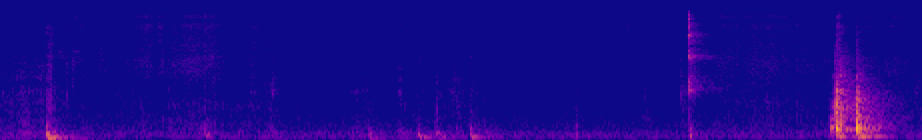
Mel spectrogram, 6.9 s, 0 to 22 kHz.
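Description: Handling knocks from a Homelite Super 2 chainsaw's engine and plastic housing as gloved hands move them: a thump, a few soft taps, a single sharp click, then a louder clatter of two or three knocks near the end.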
